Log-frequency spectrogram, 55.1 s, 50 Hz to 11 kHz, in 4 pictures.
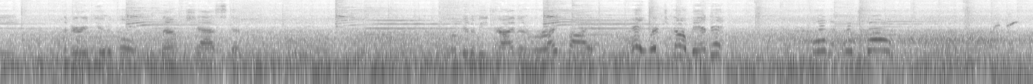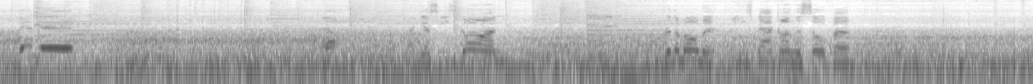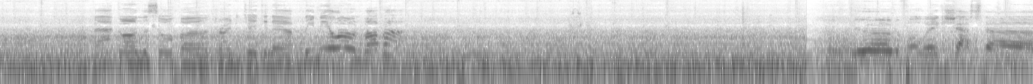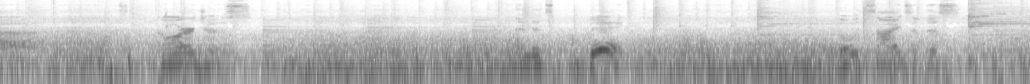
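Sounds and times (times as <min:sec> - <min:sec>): vehicle driving drone inside cab: 0:00.0 - 0:55.0.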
